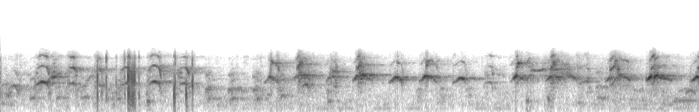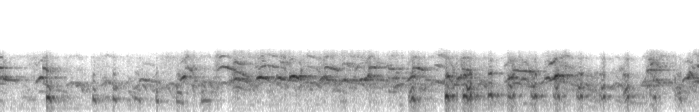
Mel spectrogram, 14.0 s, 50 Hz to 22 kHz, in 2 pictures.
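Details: Litter of German Shepherd puppies born December 27, 2010, squealing and whining in dense, overlapping bursts, a short pause near the middle, then an even busier chorus of high whimpers and yelps.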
